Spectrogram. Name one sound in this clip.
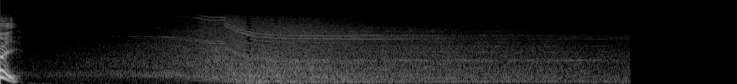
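A jet aircraft roars past overhead and fades away.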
